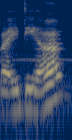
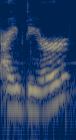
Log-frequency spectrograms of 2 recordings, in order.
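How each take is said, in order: First: It ends with no R sound. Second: It ends with an added R sound.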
